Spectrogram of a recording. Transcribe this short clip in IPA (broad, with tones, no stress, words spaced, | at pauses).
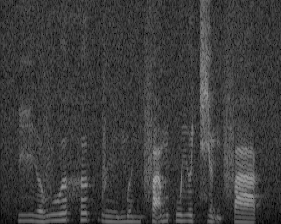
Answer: ɣi˧˩ə̯vu˨˦ə̯ həː˦˥k̚ve̤˨˩ mə̤˨˩nfa̰˧˥mkwi˧ə̯ t͡ɕə̰˧˨nfa˨˩k̚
